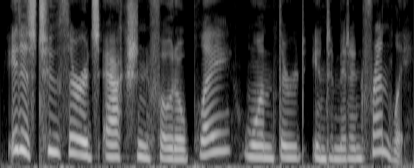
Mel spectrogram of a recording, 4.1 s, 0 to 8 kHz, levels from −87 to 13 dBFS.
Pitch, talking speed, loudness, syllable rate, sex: 230 Hz, 160 wpm, -20 LUFS, 5.0 syllables/s, female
